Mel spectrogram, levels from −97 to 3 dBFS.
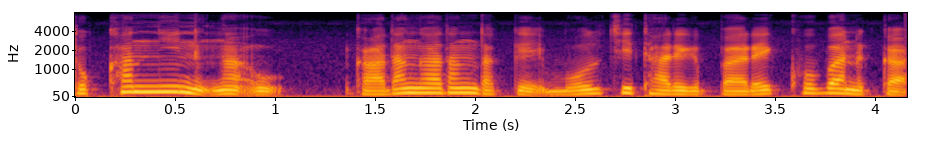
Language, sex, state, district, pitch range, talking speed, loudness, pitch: Garo, male, Meghalaya, West Garo Hills, 115-165 Hz, 115 wpm, -14 LUFS, 130 Hz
